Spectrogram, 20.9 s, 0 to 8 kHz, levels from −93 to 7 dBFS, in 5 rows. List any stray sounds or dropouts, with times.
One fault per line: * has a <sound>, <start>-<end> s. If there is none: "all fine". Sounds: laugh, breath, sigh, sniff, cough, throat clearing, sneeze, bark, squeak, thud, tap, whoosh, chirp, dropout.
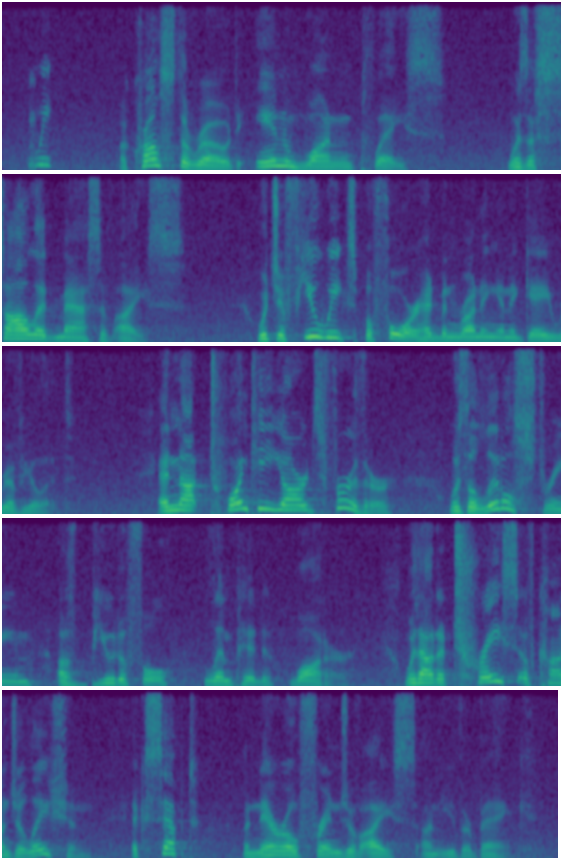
* has a laugh, 0.2-0.4 s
